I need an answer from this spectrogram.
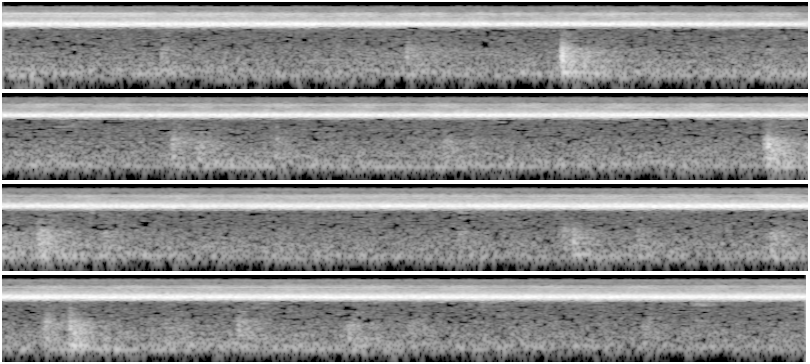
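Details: Christmas beetle (Anoplognathus) droning in South Africa's bushveld, heard in real time: a constant, intense high whine never breaks, while faint irregular clicks sound beneath it.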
